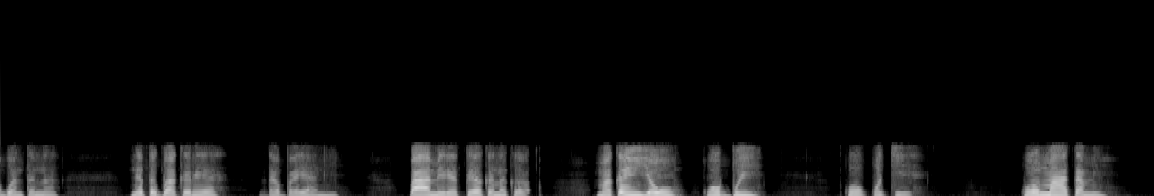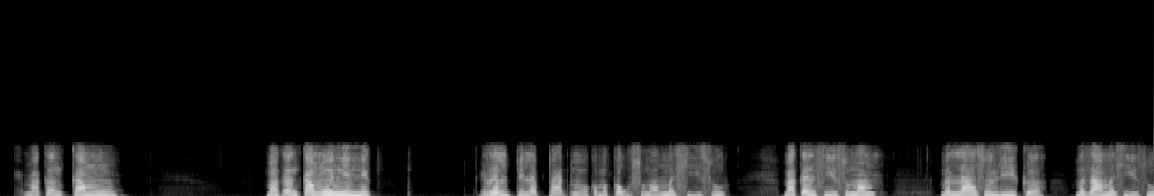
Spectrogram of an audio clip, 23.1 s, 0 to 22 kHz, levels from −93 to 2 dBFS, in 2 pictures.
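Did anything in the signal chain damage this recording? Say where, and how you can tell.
Yes. Throughout the speech, sibilants sound gritty and metallic, and the spectrum runs hard up to 6 kHz. That points to aliasing at a sample-rate conversion, which fits an unfiltered drop to 12 kHz: content above 6 kHz folded back below it, roughly 25 dB under the speech.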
